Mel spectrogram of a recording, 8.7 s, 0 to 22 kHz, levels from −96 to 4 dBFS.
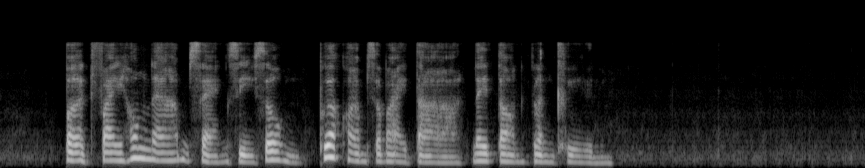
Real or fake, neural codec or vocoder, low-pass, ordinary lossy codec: fake; codec, 16 kHz, 4.8 kbps, FACodec; none; none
